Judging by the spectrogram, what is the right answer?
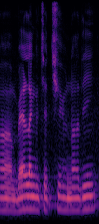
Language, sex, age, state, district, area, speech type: Telugu, male, 45-60, Andhra Pradesh, Nellore, rural, spontaneous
